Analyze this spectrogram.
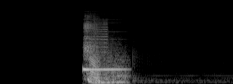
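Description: A short electronic startup chime sounds.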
